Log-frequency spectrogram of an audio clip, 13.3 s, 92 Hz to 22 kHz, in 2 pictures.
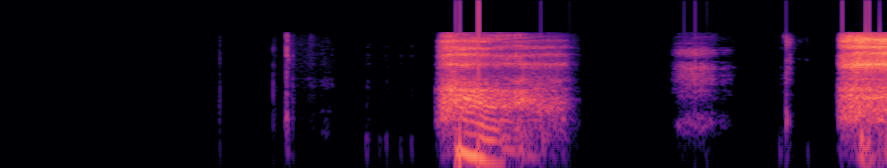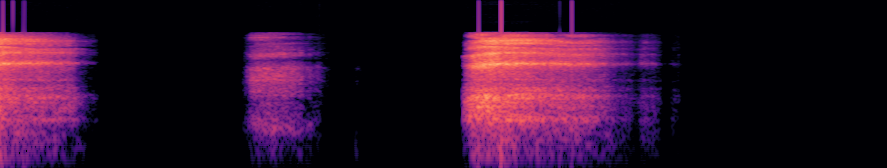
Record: exhalation_length: 13.3 s
exhalation_amplitude: 8893
exhalation_signal_mean_std_ratio: 0.34
survey_phase: beta (2021-08-13 to 2022-03-07)
age: 65+
gender: Male
wearing_mask: 'No'
symptom_none: true
smoker_status: Ex-smoker
respiratory_condition_asthma: false
respiratory_condition_other: true
recruitment_source: REACT
submission_delay: 4 days
covid_test_result: Negative
covid_test_method: RT-qPCR
influenza_a_test_result: Unknown/Void
influenza_b_test_result: Unknown/Void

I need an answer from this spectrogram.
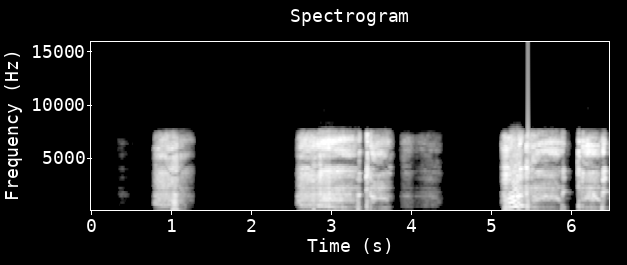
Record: exhalation_length: 6.5 s
exhalation_amplitude: 31132
exhalation_signal_mean_std_ratio: 0.45
survey_phase: beta (2021-08-13 to 2022-03-07)
age: 45-64
gender: Female
wearing_mask: 'No'
symptom_new_continuous_cough: true
symptom_runny_or_blocked_nose: true
symptom_sore_throat: true
symptom_diarrhoea: true
symptom_fatigue: true
symptom_fever_high_temperature: true
symptom_headache: true
symptom_change_to_sense_of_smell_or_taste: true
symptom_onset: 4 days
smoker_status: Never smoked
respiratory_condition_asthma: true
respiratory_condition_other: false
recruitment_source: Test and Trace
submission_delay: 1 day
covid_test_result: Positive
covid_test_method: ePCR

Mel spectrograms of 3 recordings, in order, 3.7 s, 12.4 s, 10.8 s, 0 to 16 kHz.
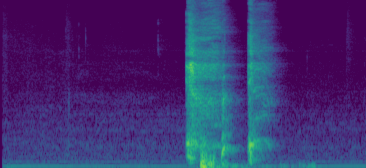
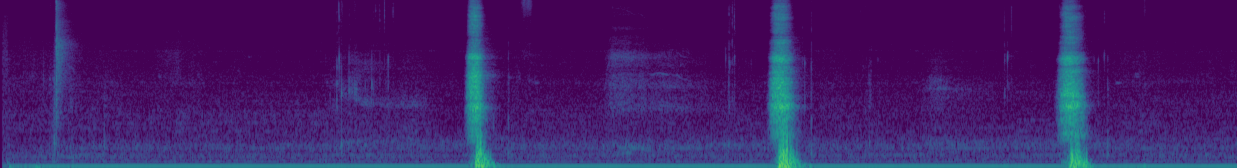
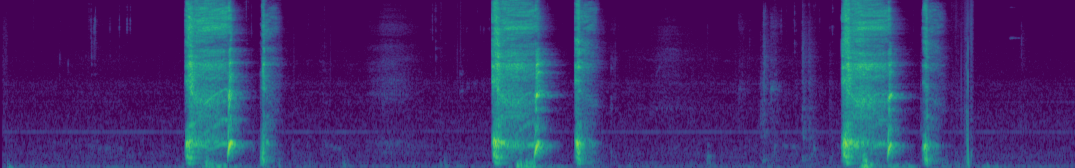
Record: cough_length: 3.7 s
cough_amplitude: 7800
cough_signal_mean_std_ratio: 0.32
exhalation_length: 12.4 s
exhalation_amplitude: 4846
exhalation_signal_mean_std_ratio: 0.31
three_cough_length: 10.8 s
three_cough_amplitude: 11002
three_cough_signal_mean_std_ratio: 0.31
survey_phase: beta (2021-08-13 to 2022-03-07)
age: 45-64
gender: Female
wearing_mask: 'No'
symptom_runny_or_blocked_nose: true
symptom_other: true
smoker_status: Ex-smoker
respiratory_condition_asthma: false
respiratory_condition_other: false
recruitment_source: Test and Trace
submission_delay: 2 days
covid_test_result: Positive
covid_test_method: RT-qPCR
covid_ct_value: 15.7
covid_ct_gene: ORF1ab gene
covid_ct_mean: 15.9
covid_viral_load: 6000000 copies/ml
covid_viral_load_category: High viral load (>1M copies/ml)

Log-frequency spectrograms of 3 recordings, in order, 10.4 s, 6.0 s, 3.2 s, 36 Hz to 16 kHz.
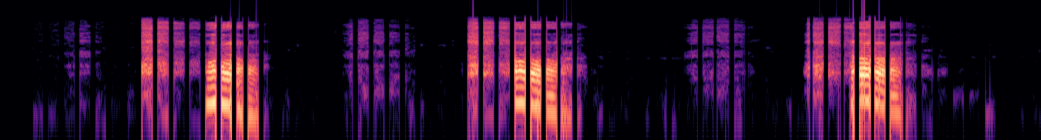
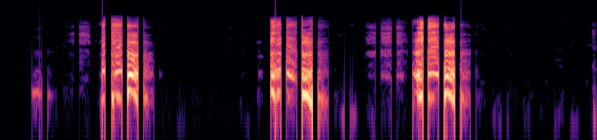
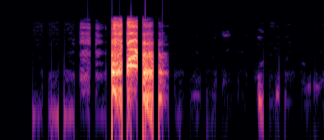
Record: exhalation_length: 10.4 s
exhalation_amplitude: 27084
exhalation_signal_mean_std_ratio: 0.27
three_cough_length: 6.0 s
three_cough_amplitude: 28397
three_cough_signal_mean_std_ratio: 0.3
cough_length: 3.2 s
cough_amplitude: 32768
cough_signal_mean_std_ratio: 0.26
survey_phase: beta (2021-08-13 to 2022-03-07)
age: 65+
gender: Male
wearing_mask: 'No'
symptom_cough_any: true
smoker_status: Ex-smoker
respiratory_condition_asthma: true
respiratory_condition_other: false
recruitment_source: REACT
submission_delay: 4 days
covid_test_result: Negative
covid_test_method: RT-qPCR
influenza_a_test_result: Negative
influenza_b_test_result: Negative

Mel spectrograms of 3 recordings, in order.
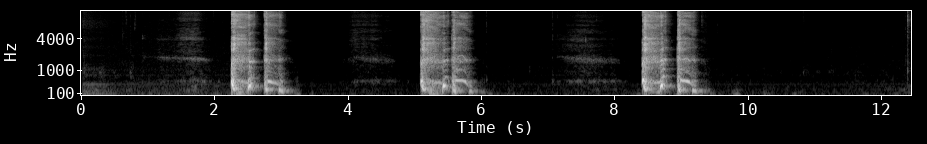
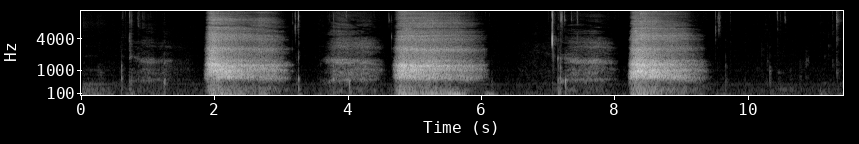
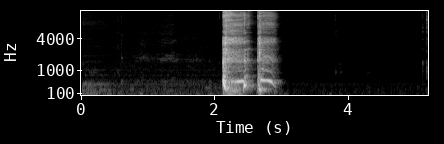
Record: three_cough_length: 12.5 s
three_cough_amplitude: 32768
three_cough_signal_mean_std_ratio: 0.26
exhalation_length: 11.4 s
exhalation_amplitude: 23800
exhalation_signal_mean_std_ratio: 0.41
cough_length: 5.2 s
cough_amplitude: 32768
cough_signal_mean_std_ratio: 0.25
survey_phase: beta (2021-08-13 to 2022-03-07)
age: 45-64
gender: Female
wearing_mask: 'No'
symptom_none: true
smoker_status: Never smoked
respiratory_condition_asthma: false
respiratory_condition_other: false
recruitment_source: REACT
submission_delay: 1 day
covid_test_result: Negative
covid_test_method: RT-qPCR
influenza_a_test_result: Negative
influenza_b_test_result: Negative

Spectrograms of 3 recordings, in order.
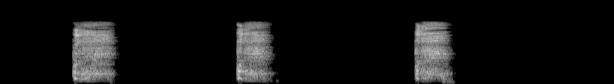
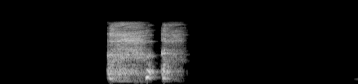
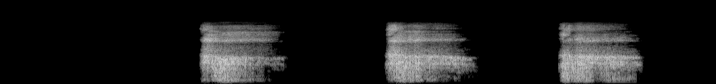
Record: three_cough_length: 6.1 s
three_cough_amplitude: 30836
three_cough_signal_mean_std_ratio: 0.33
cough_length: 3.6 s
cough_amplitude: 30735
cough_signal_mean_std_ratio: 0.35
exhalation_length: 7.2 s
exhalation_amplitude: 32594
exhalation_signal_mean_std_ratio: 0.45
survey_phase: beta (2021-08-13 to 2022-03-07)
age: 45-64
gender: Female
wearing_mask: 'No'
symptom_cough_any: true
symptom_runny_or_blocked_nose: true
symptom_sore_throat: true
symptom_abdominal_pain: true
symptom_fatigue: true
symptom_headache: true
symptom_onset: 3 days
smoker_status: Never smoked
respiratory_condition_asthma: false
respiratory_condition_other: false
recruitment_source: Test and Trace
submission_delay: 2 days
covid_test_result: Negative
covid_test_method: ePCR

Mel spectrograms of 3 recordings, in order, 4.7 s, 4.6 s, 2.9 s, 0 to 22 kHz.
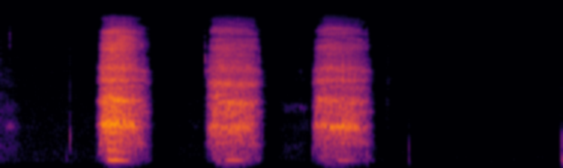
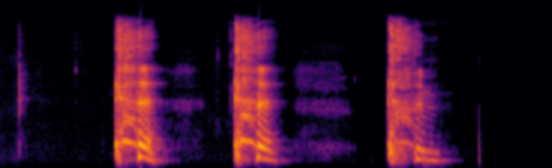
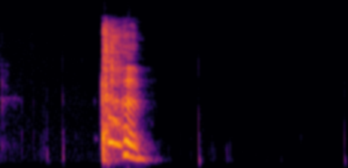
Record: exhalation_length: 4.7 s
exhalation_amplitude: 17448
exhalation_signal_mean_std_ratio: 0.37
three_cough_length: 4.6 s
three_cough_amplitude: 32062
three_cough_signal_mean_std_ratio: 0.34
cough_length: 2.9 s
cough_amplitude: 29583
cough_signal_mean_std_ratio: 0.25
survey_phase: alpha (2021-03-01 to 2021-08-12)
age: 18-44
gender: Female
wearing_mask: 'No'
symptom_none: true
smoker_status: Never smoked
respiratory_condition_asthma: false
respiratory_condition_other: false
recruitment_source: REACT
submission_delay: 1 day
covid_test_result: Negative
covid_test_method: RT-qPCR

